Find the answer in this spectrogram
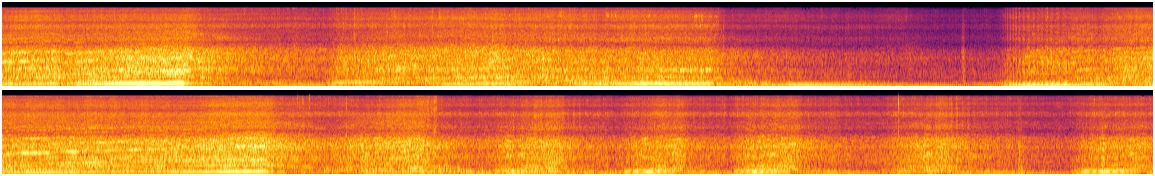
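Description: Lada Niva engine revving hard while the car is stuck in deep mud, the revs climbing and falling again and again. About ten seconds in, the revs drop away for a couple of seconds before climbing again. In the last third come short bursts of throttle about every second and a half.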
